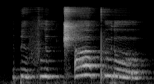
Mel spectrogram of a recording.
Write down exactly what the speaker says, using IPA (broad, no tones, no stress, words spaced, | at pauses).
ɗe̤flɨɡt͡ʃʼa̤ pʼʉɾɵ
